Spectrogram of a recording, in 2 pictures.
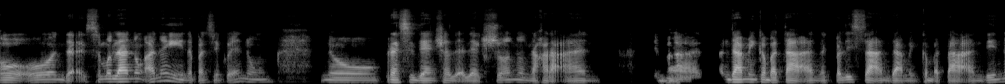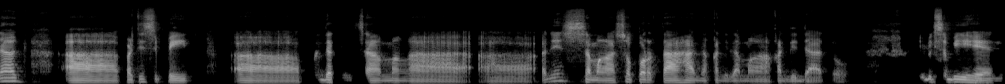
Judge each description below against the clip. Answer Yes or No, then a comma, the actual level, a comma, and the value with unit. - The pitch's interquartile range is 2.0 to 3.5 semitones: No, average, 4.2 semitones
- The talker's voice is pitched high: No, very low, 95 Hz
